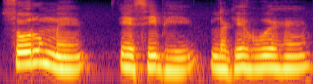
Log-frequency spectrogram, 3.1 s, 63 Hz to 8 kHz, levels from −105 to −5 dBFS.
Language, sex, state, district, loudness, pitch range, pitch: Hindi, male, Bihar, Patna, -14 LUFS, 155-170 Hz, 160 Hz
